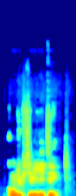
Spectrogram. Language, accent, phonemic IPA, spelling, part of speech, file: French, France, /kɔ̃.dyk.ti.bi.li.te/, conductibilité, noun, LL-Q150 (fra)-conductibilité.wav
- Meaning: conductivity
